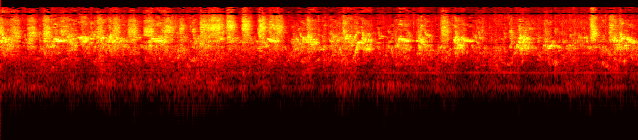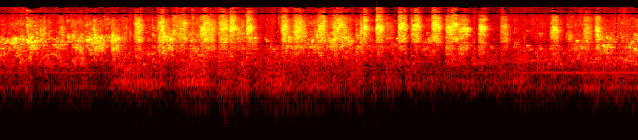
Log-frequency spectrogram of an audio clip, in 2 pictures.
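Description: Budgies chirp and chatter busily up close.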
